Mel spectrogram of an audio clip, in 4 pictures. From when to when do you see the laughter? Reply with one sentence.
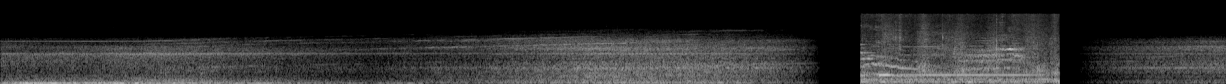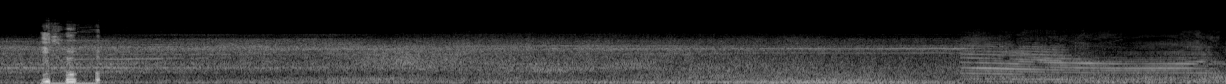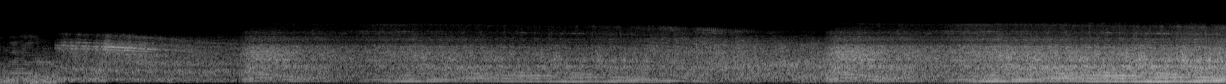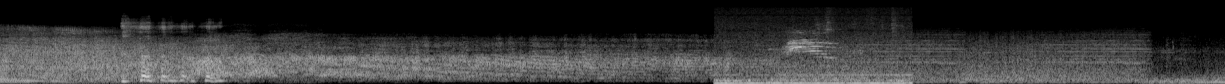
The laughter can be heard from 12.7 to 13.3 s and from 38.0 to 39.0 s.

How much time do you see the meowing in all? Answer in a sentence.
The meowing can be heard for 4 seconds in total.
